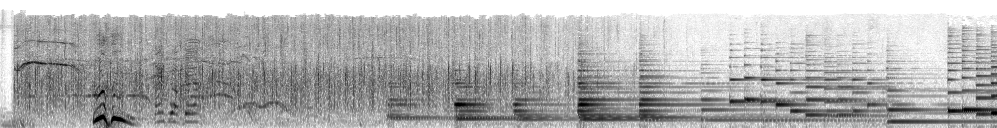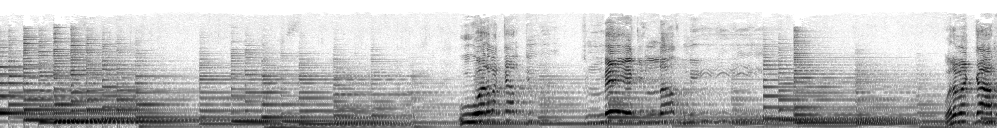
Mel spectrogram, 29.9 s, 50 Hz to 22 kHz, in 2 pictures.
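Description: A live concert recording from the 2019 Light Up Colosseo performance in Rome opens with crowd cheering and applause, then a slow piano-led song begins, its sustained chords and melody ringing out clearly with the crowd still faintly audible.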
